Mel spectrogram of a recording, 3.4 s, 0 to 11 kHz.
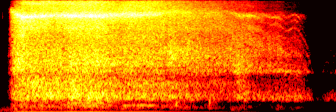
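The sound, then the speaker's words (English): A single deep breath drawn through pursed lips during a breathing exercise: a long airy hiss that starts abruptly, then slowly fades over about three seconds before stopping. “So purse your lips. Try to breathe as low as you can. Try to get it as deep as you can into your system. Let's do this 5 times.”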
